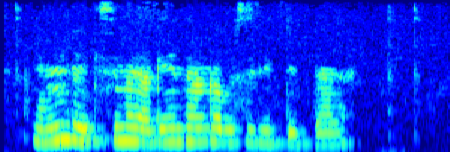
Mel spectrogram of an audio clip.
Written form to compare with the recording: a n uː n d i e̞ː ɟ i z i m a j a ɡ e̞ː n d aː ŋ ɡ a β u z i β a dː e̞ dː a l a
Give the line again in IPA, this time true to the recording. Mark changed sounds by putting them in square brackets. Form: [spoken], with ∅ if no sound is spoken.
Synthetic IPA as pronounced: [e] n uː n d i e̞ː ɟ i [s] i m a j a ɡ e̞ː n d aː ŋ ɡ a β u z i β [i] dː e̞ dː a l a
